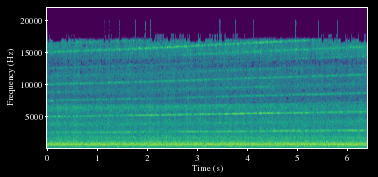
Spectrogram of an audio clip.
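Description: Loud continuous roar with a steady whine on top throughout the spin; worn drum bearings rumbling at high speed.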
